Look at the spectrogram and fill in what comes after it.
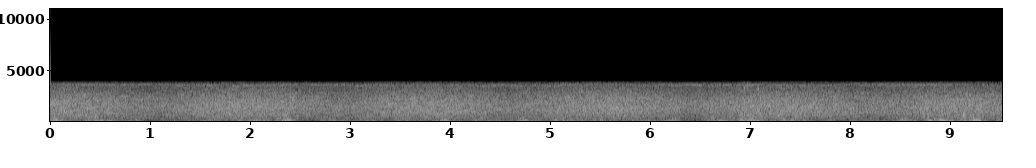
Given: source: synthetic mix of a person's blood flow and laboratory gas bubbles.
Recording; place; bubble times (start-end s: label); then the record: Doppler ultrasound of blood flow; precordium
6.86-7.22 s: bubbles
From the record:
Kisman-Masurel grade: 211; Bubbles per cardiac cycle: several, 3 to 8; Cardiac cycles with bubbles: 1 to 10%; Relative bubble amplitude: barely perceptible (0.100 to 0.250); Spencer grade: 1 (occasional bubble signal discernible with the cardiac motion signal, with majority of cardiac periods free of bubbles); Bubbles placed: anywhere in the cardiac cycle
